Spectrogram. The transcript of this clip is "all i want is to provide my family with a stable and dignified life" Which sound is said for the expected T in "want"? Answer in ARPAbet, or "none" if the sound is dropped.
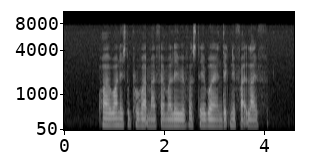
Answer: none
